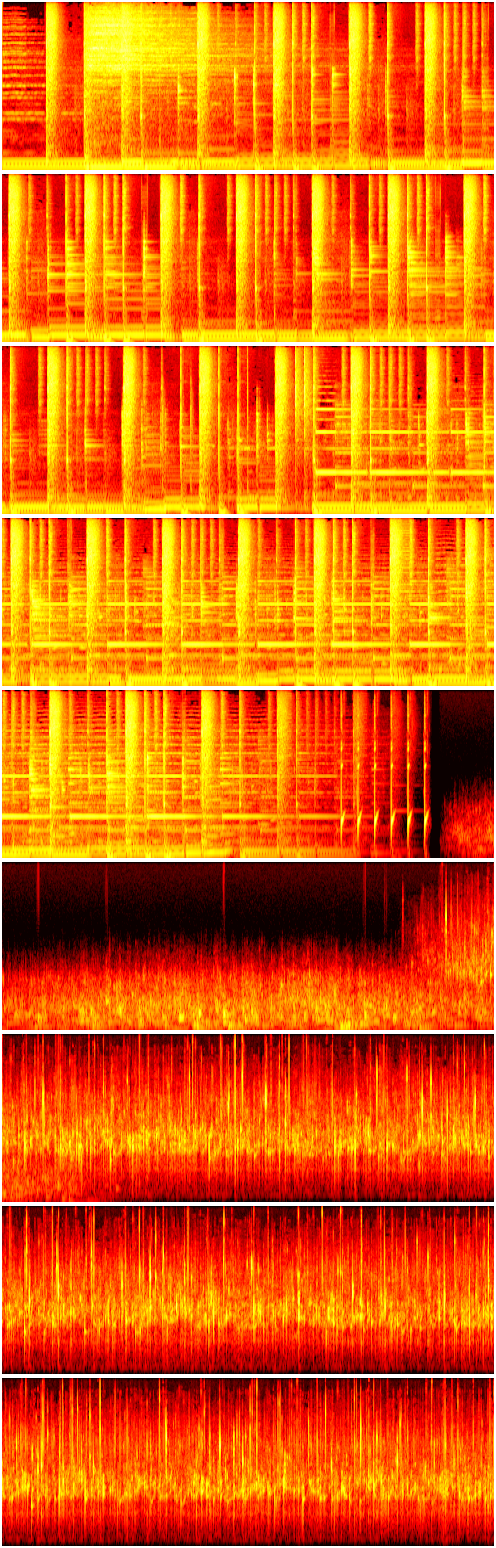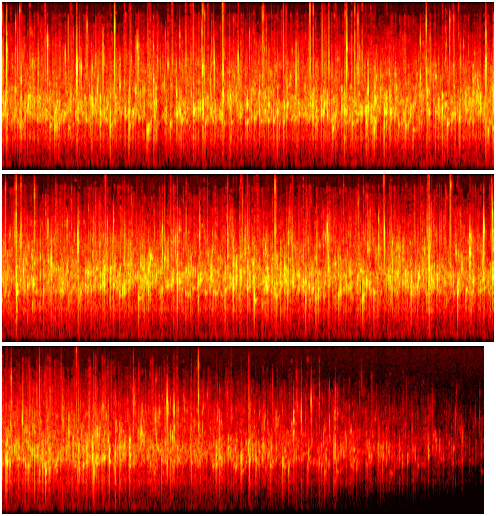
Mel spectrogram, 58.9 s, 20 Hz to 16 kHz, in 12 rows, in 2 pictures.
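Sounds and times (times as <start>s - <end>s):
low rumble: 0.0s - 12.4s, 24.4s - 30.2s
water streams splashing on stones: 28.6s - 58.5s.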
